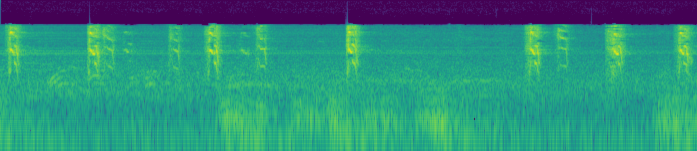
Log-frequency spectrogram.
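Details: Campo flicker in a city park in Brasília, Brazil, giving short sharp squeaky calls, singly and in quick pairs, spaced about a second apart over steady low background noise.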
